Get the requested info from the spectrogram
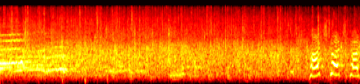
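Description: Audience applauding, the clapping slowly dying away. Voices sound over it in the first second and again near the end.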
